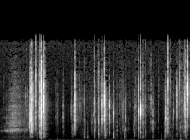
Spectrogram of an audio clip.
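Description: A small, full, sealed plastic M&M's candy bag is held in both hands while fingertips squeeze and rub it. A soft, airy rustle gives way to a rapid series of sharp, bright crinkles and crackles with almost no low end. Each burst cuts off quickly.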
